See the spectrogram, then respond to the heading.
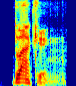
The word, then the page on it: blacking: British English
